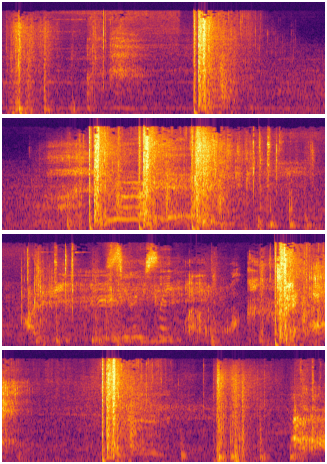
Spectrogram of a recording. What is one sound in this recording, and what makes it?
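Pistol shots ring out, loud and sharp, with a short echo.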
